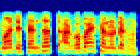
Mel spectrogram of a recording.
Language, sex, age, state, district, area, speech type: Assamese, male, 30-45, Assam, Lakhimpur, rural, conversation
